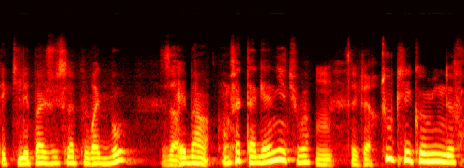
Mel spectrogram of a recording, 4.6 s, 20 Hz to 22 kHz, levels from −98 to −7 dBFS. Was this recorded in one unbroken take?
yes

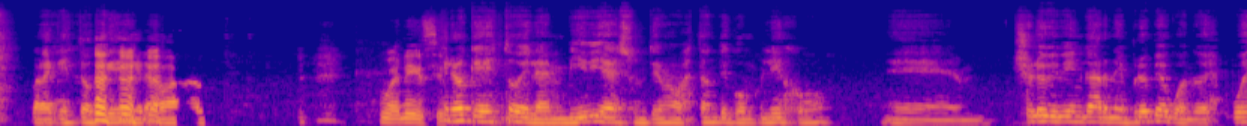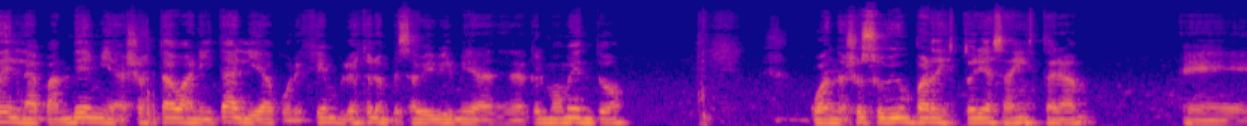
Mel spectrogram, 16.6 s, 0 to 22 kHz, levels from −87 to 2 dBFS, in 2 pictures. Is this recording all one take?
no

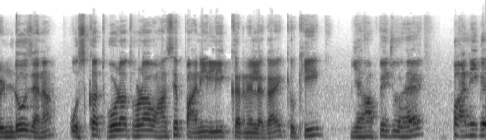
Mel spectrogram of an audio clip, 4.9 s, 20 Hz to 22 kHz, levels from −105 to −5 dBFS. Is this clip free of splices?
yes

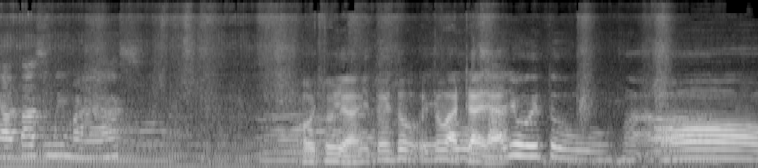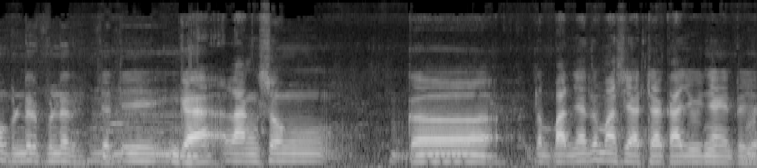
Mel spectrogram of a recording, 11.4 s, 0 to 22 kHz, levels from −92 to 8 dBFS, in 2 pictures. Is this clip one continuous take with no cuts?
yes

